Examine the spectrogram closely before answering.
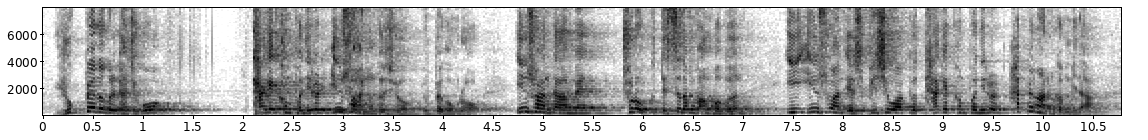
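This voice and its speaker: A man talks in a high pitch with very wide pitch swings and very even loudness. The recording has audible room echo and noticeable background noise. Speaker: M&A and investment expert, lecturer. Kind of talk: lecture. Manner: fast.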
